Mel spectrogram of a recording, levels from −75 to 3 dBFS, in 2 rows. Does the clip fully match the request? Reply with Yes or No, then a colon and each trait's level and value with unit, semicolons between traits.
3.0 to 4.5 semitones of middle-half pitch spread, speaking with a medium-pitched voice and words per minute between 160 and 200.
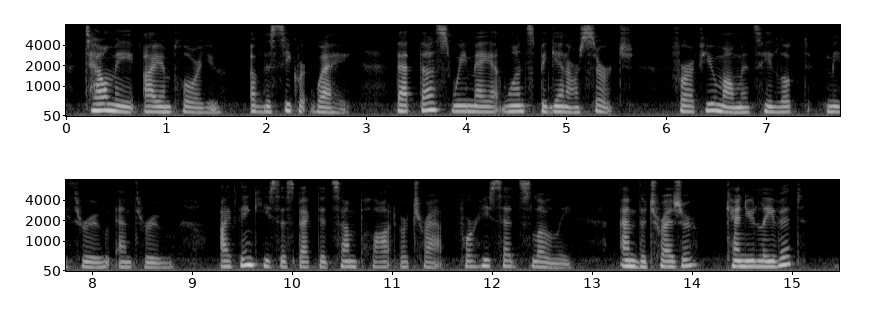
No: narrow, 2.4 semitones; medium, 175 Hz; average, 180 wpm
